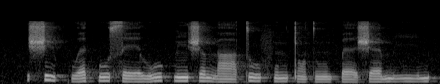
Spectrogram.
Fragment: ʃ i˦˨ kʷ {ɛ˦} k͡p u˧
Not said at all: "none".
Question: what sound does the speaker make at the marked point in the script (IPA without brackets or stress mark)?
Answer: ɛ˨˦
